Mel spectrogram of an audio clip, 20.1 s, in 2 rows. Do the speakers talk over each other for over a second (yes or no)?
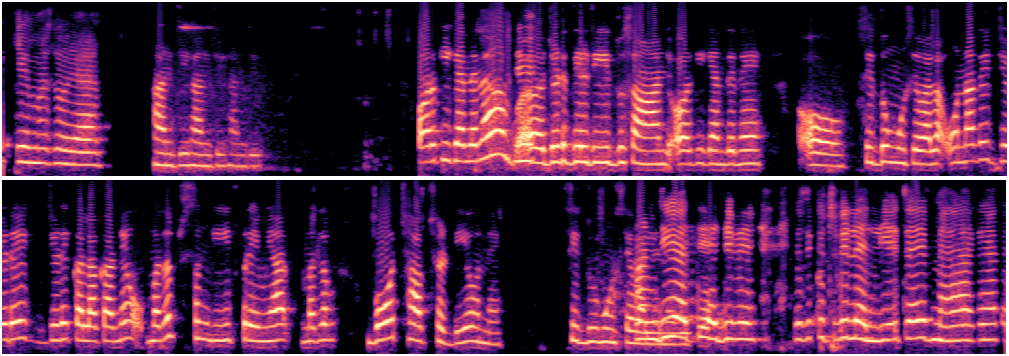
no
